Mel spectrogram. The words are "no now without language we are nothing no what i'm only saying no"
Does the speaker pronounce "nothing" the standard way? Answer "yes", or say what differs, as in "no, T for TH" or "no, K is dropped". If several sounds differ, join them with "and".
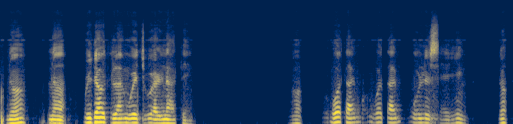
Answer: no, T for TH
